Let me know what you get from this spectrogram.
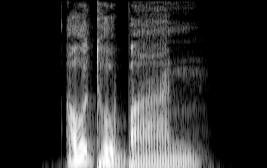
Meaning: motorway (Britain, Ireland, New Zealand), freeway (Australia, Canada, US), highway (parts of the US), expressway (parts of Canada, parts of the US), controlled-access highway
- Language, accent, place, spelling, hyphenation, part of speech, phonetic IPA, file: German, Germany, Berlin, Autobahn, Au‧to‧bahn, noun, [ˈʔaʊ̯toˌbaːn], De-Autobahn2.ogg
